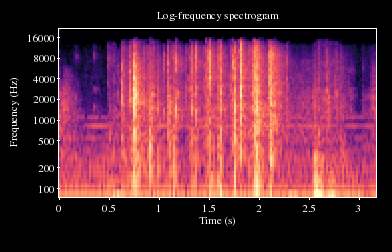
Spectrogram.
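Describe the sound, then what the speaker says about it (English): Tarot cards are laid down on a table during a reading, giving a quick close series of light crisp taps and clicks and ending with one louder knock, with no talk. "I'm just going to set down, to save time, one more card for each of these"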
